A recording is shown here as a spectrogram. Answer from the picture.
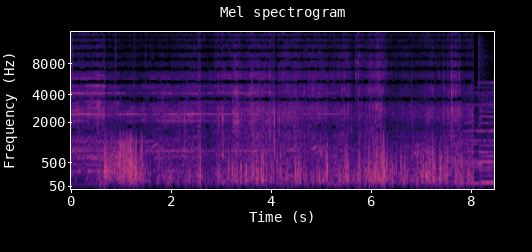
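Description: Wind buffeting a phone microphone and dense rattling and knocking as a bicycle rolls fast over a dirt road, with faint voices of other riders.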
